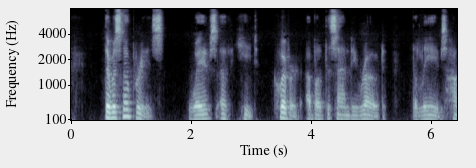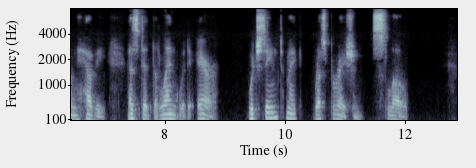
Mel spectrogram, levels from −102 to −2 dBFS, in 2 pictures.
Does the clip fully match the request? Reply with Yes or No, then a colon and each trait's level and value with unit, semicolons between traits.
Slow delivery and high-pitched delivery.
No: slow, 130 wpm; low, 115 Hz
